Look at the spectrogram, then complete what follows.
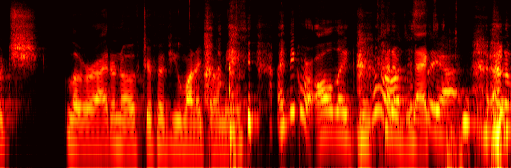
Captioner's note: chuckles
